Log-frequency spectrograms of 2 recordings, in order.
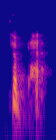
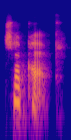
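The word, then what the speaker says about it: Čapek: originated in 1923 by dr norbert hepek actually is pronounced cepek founder of the modern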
